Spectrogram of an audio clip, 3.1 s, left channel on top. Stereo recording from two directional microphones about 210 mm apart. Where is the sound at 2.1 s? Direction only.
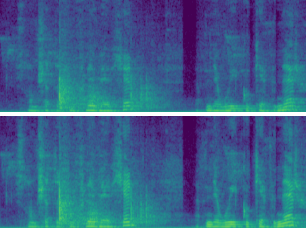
40° right (ahead or behind).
